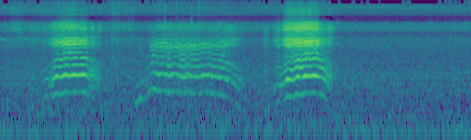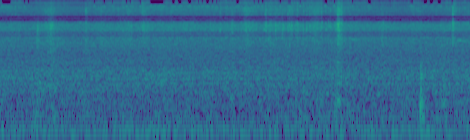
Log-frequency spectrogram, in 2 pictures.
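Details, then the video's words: Goat screaming: three loud, harmonic, wavering bleats in the first three and a half seconds, each arched in pitch, followed by quiet background with a couple of faint clicks. "Goat Screaming"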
